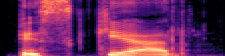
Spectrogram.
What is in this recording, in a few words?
"esquiar", Spanish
